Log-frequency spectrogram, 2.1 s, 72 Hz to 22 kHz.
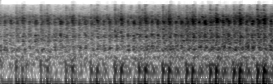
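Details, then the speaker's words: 1800 engine with Dellorto carbs, after swapping to stock pushrods, removing heater boxes and fitting a 1.5-inch header; cold, very low idle with 25 lb oil pressure: even, steady low putter with no misses, knocks or ticks, much smoother after the changes. "25 lb at a very low idle but can you just hear the sound how how much smoother it is"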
